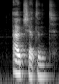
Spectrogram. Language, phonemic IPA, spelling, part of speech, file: Dutch, /ˈœy̯tˌsɛtənt/, uitzettend, verb, Nl-uitzettend.ogg
- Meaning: present participle of uitzetten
